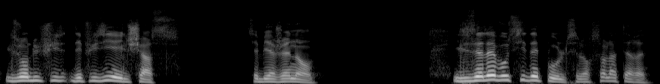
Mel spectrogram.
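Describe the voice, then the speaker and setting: A lonely, patient fox, as read by a man in a storybook. His voice is mellow and swings up and down, earnest and pleading. The sound is dry and close. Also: fairly high pitch, animated, dry recording, highs cut off, natural voice. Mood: wry. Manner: earnest, pleading, explains slowly.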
